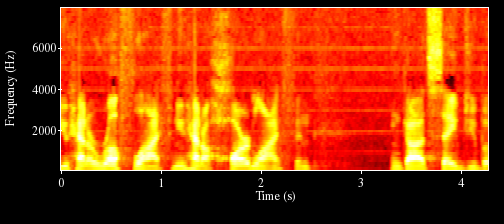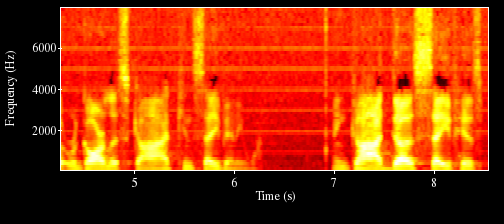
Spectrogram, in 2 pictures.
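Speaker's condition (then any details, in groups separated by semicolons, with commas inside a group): No condition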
